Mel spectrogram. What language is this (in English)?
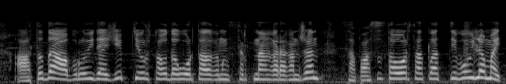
Kazakh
